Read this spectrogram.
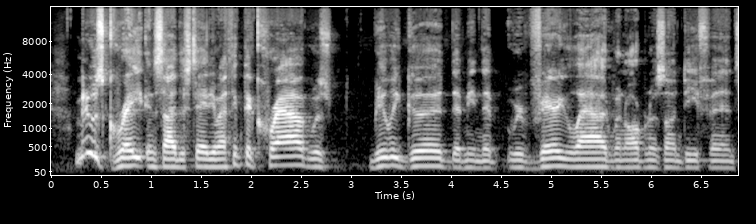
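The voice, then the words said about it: Rough, hoarse voice. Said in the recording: “my voice sounds a little rough, especially about the end of this podcast. That's because I left it all on the field yelling”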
